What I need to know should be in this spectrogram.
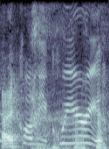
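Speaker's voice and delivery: put-on Boston accent. Imitating men on a boat looking at a sunfish: put-on boston accent. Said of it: "talks about the Boston accent".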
